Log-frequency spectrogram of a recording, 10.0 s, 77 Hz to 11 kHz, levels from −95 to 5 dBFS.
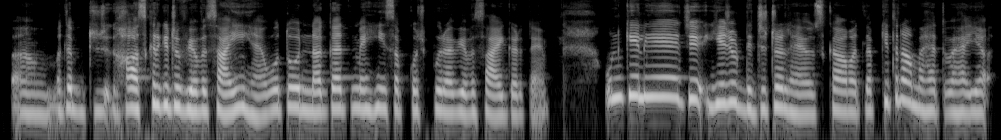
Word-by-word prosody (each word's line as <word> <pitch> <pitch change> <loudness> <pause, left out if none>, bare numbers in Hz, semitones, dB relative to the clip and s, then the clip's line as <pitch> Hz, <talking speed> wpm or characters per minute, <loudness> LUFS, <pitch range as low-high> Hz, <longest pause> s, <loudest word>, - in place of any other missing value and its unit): अ, - - -8
मतलब 210 +3 -3
ज - - -6
ज - - -11
ख़ासकर 240 +3 +3
के 260 - +3
जो 250 0 +3
व्यवसायी 215 0 +2
हैं 185 -3 -3
वो 215 +4 0
तो 250 -1 +4
नकद 220 +2 +1
में 240 -1 0
ही 230 +1 -1
सब 225 -1 -5
कुछ 220 -2 -4
पूरा 220 -2 +1
व्यवसाय 200 -2 -2
करते 190 +1 -8
हैं। 210 -1 -10 0.6
उनके 350 +2 +4
लिए 360 0 +3
ज 330 - +5
ये 275 +2 +3
जो 295 +1 +3
डिजिटल 230 +2 0
है 195 -1 -2
उसका 215 +3 -2
मतलब 210 +1 -4
कितना 305 +1 +1
महत्त्व 220 -4 -3
है? 205 0 -2
या 210 0 -3
220 Hz, 200 wpm, -25 LUFS, 205-250 Hz, 0.6 s, ज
